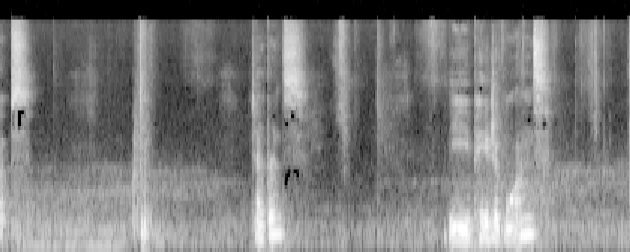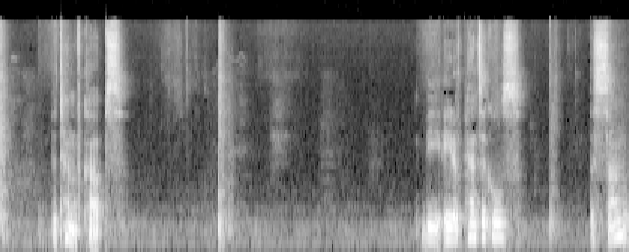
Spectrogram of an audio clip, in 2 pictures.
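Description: Playing cards slide and tap softly on a wooden table.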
